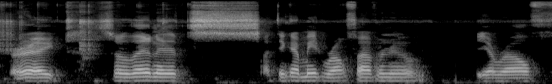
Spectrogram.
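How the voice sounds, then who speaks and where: Quiet and at a very slow pace, a man speaks in a high pitch with monotone, flat intonation. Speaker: YouTuber building transit maps in a game. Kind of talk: gameplay tutorial commentary. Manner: quiet, hushed; halting, many fillers.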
